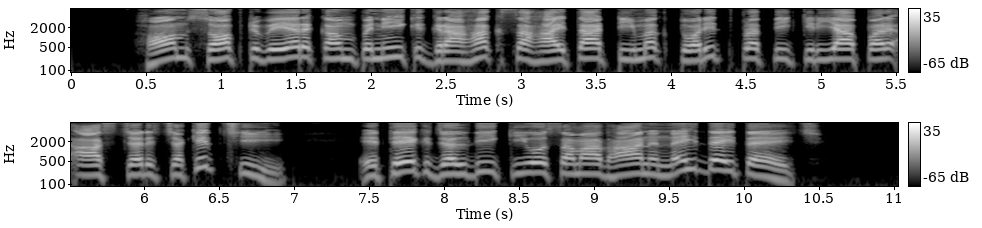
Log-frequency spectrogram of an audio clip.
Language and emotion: Maithili, surprised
